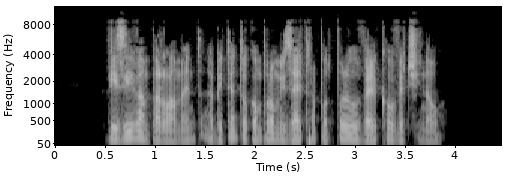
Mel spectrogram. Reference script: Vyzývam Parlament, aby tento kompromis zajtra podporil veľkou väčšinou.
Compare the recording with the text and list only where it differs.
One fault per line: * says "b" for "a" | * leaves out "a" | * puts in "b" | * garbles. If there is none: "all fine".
all fine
